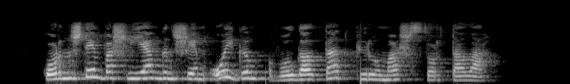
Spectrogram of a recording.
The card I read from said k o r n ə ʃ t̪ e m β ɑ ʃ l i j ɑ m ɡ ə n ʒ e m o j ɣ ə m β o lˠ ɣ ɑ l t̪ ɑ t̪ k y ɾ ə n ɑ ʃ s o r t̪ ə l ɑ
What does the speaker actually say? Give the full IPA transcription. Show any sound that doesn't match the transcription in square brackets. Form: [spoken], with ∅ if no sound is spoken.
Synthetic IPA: k o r n ə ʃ t̪ e m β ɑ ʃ l i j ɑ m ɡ ə n [ʃ] e m o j ɣ ə m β o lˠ ɣ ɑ l t̪ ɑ t̪ [p] y ɾ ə [m] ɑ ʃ s o r t̪ [ɑ] l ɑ

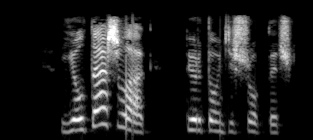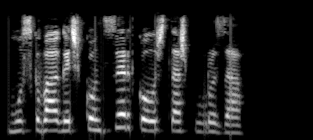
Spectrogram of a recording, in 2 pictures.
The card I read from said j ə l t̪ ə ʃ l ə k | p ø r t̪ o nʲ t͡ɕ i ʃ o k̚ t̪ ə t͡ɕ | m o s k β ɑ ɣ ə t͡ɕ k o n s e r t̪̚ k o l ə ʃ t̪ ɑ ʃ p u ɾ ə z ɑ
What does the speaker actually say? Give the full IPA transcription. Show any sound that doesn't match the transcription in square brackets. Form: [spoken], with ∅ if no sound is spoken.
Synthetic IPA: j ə l t̪ [ɑ] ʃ l [ɑ] k | p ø r t̪ o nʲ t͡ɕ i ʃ o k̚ t̪ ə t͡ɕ | m o s k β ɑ ɣ ə t͡ɕ k o n [t͡s] e r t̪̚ k o l ə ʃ t̪ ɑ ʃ p u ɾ ə z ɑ

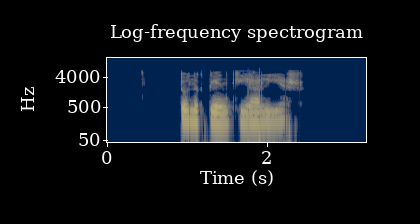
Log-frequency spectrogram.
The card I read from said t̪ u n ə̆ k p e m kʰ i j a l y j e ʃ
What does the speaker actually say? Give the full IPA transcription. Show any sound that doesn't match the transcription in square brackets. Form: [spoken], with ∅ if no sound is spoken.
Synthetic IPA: t̪ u n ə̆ k p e [n] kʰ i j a l [i] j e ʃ

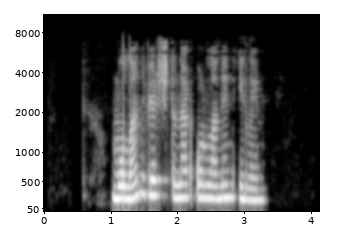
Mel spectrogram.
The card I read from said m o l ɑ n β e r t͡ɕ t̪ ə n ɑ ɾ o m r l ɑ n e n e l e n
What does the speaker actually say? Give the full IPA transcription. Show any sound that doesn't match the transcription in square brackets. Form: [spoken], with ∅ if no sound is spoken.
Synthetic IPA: m o l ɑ n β e r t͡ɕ t̪ ə n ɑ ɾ o [∅] r l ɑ n e n [i] l e [m]

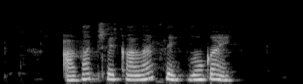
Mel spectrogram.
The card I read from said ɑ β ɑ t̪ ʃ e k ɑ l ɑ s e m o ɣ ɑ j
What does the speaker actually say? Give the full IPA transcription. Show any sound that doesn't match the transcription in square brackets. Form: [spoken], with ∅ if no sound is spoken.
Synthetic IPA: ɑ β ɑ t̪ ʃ e k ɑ l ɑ s e m o ɣ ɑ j

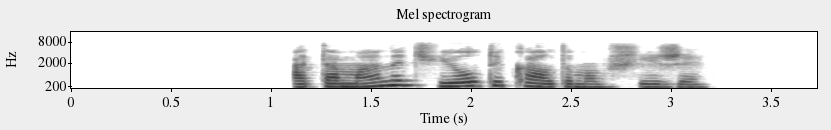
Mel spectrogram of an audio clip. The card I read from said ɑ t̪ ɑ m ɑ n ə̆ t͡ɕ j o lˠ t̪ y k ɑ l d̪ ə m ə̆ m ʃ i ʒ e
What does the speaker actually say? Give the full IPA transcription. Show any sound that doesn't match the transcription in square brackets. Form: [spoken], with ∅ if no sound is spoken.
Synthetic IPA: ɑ t̪ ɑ m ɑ n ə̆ t͡ɕ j o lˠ t̪ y k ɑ l [t̪] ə m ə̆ m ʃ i ʒ e

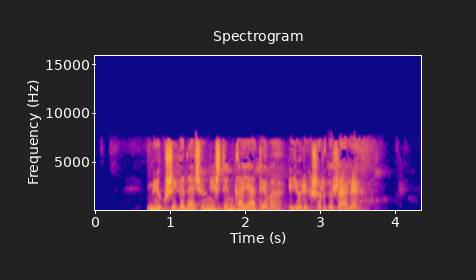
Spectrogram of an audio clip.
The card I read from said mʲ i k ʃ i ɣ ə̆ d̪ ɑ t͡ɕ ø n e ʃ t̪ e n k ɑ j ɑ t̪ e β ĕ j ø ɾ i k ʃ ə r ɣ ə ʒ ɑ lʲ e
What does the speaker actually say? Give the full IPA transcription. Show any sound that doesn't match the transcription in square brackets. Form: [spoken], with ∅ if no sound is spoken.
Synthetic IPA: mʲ [y] k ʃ i ɣ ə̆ d̪ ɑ t͡ɕ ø [ŋ] e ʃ t̪ e n k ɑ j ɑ t̪ e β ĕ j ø ɾ i k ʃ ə r ɣ ə ʒ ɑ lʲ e

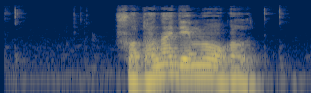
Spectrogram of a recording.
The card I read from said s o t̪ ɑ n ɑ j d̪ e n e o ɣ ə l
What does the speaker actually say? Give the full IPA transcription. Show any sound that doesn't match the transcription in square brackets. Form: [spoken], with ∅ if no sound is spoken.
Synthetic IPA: [ʃ] o t̪ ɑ n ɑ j d̪ e [m] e o ɣ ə l

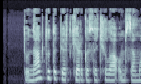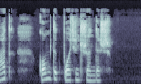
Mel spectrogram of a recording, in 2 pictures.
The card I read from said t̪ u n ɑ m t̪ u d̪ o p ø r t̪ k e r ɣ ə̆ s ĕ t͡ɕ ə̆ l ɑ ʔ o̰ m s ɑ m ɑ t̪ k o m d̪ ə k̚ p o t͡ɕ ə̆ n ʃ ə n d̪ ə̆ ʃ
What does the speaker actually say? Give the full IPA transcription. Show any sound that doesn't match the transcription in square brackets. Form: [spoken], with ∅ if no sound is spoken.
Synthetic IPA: t̪ u n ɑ m t̪ u d̪ o p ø r t̪ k e r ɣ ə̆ s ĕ t͡ɕ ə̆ l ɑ ʔ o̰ m s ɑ m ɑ t̪ k o m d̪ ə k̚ p o t͡ɕ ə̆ n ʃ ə n d̪ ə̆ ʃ

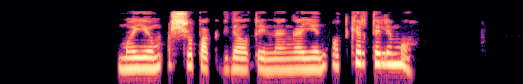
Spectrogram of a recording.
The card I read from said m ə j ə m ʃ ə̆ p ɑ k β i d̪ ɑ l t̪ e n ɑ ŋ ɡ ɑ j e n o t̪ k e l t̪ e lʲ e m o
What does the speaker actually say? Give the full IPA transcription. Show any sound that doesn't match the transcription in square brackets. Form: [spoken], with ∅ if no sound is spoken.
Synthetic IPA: m ə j ə m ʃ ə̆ p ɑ k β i d̪ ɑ l t̪ e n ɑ ŋ ɡ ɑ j e n o t̪ k e [r] t̪ e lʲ e m o

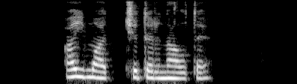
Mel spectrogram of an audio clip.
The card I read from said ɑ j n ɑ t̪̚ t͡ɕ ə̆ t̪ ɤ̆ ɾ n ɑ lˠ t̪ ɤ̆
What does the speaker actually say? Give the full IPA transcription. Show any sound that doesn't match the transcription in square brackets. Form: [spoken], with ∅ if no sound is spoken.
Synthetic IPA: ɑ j [m] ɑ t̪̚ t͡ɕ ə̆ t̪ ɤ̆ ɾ n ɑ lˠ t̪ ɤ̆

